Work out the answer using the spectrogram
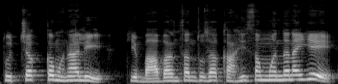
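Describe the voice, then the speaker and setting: A woman's voice: fairly low pitch, normal speed, a little mellow, voice pushed up, lightly acted. A man voicing a reproachful young woman who confronts her sister.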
